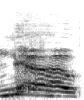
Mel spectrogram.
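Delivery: high, loud, drawn-out mock shout; retold shout of astonishment; disbelieving cry. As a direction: exclaim in amazed disbelief. Retold shock at recognising the show.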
